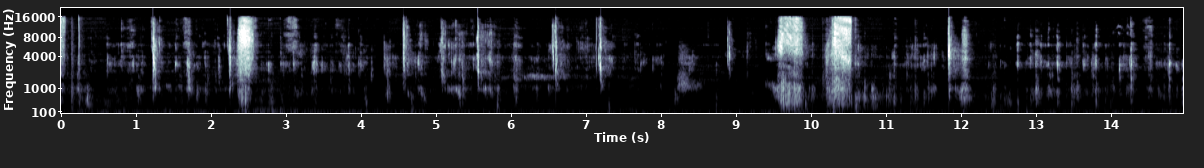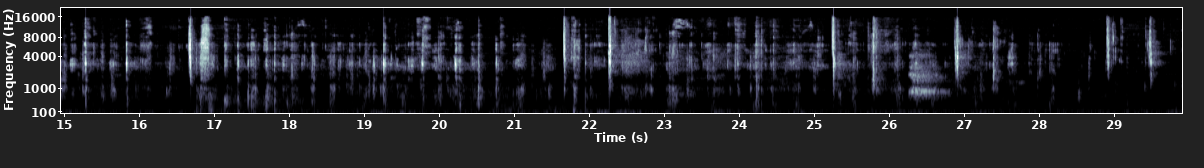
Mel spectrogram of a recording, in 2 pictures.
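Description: Close-miked chewing of fried noodles with vegetables: wet mouth sounds and many sharp clicks, with a couple of louder noisy bursts about ten seconds in.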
